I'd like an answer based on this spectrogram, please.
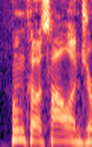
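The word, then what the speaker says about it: Juncos Hollinger: to be not so big of a surprise hos Hollander racing yes that's how you say it has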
